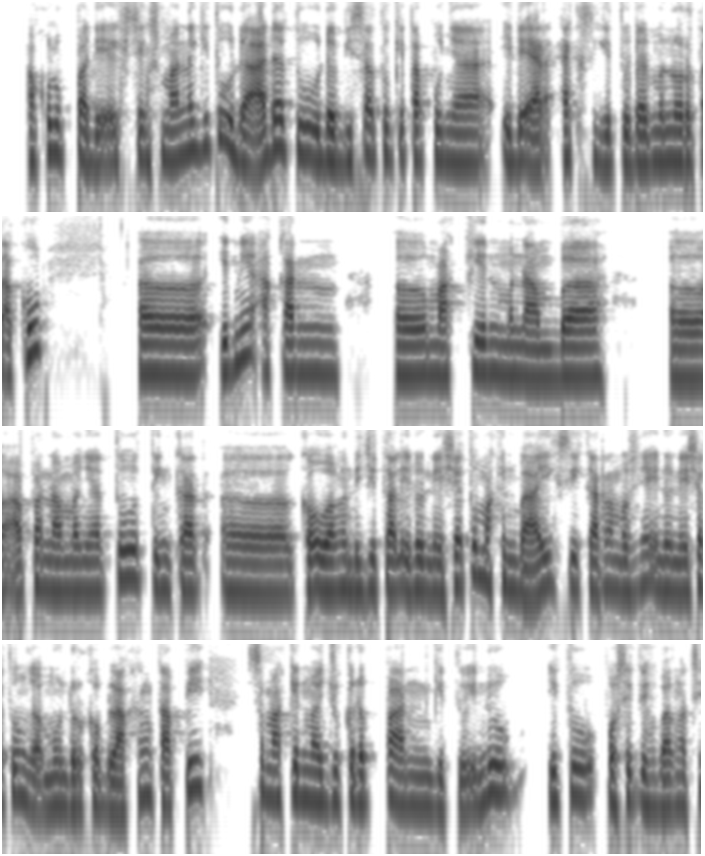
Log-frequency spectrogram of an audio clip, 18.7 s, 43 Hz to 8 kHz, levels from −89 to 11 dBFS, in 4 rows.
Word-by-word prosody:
aku 180 +5 -1
lupa 175 -2 +1
di 145 -1 -1
exchange 155 +1 -4
mana 165 +3 0
gitu 215 +4 -2
udah 160 -7 +6
ada 215 -1 +3
tuh 180 -6 +1
udah 155 - +6
bisa 155 +4 -1
tuh 175 -1 -6
kita 165 -1 0
punya 155 -2 -2
IDRX 160 -1 0
gitu 145 +1 -4
dan 145 - +4
menurut 155 0 +1
aku, 260 +4 +1 0.6
eee, 160 -1 +4 0.2
ini 200 +8 +2
akan, 165 -1 -1 0.3
eee, 155 0 +3
makin 160 +2 0
menambah, 150 -1 +2 0.4
eee, 145 -1 +1
apa 170 - -1
namanya 150 -1 0
tuh 200 +3 +1
tingkat, 155 -3 -1
eee, 145 -1 0
keuangan 155 -1 +4
digital 155 +1 0
Indonesia 150 -1 0
tuh 205 +5 0
makin 175 -3 -2
baik 130 +6 +3
sih 165 0 -5
karena 160 +1 -1
maksudnya 155 +3 -3
Indonesia 155 +1 -1
tuh 185 - -1
enggak 145 -5 -1
mundur 140 0 -1
ke 140 +1 -3
belakang 135 +8 +1
tapi 205 +8 -1 0.2
semakin 180 -1 -1
maju 165 0 0
ke - - +2
depan 150 -2 0
gitu 135 -1 -5
itu 190 +8 +1 0.2
itu 175 +2 -1
positif 155 -2 -1
banget 140 0 -1
155 Hz, 180 wpm, -20 LUFS, 150-170 Hz, 0.6 s, udah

